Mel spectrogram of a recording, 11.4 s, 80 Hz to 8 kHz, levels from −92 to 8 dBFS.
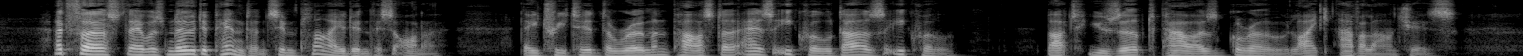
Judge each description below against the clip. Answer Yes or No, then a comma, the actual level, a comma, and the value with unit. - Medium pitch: No, low, 125 Hz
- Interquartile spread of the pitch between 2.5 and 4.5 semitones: No, average, 5.0 semitones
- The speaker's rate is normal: No, slow, 130 wpm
